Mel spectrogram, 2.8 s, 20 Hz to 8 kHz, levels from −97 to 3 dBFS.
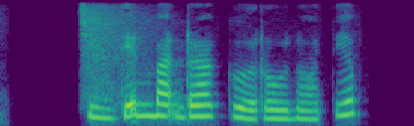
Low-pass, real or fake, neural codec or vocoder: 7.2 kHz; real; none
